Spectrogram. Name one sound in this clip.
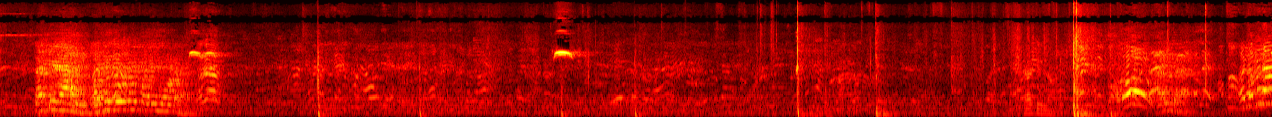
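A crowd outdoors shouts and cheers loudly.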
